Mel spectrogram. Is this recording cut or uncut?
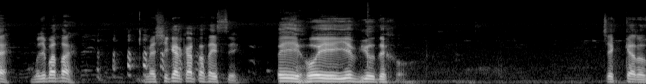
cut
